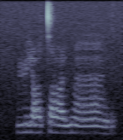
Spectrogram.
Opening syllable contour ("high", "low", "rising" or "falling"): high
